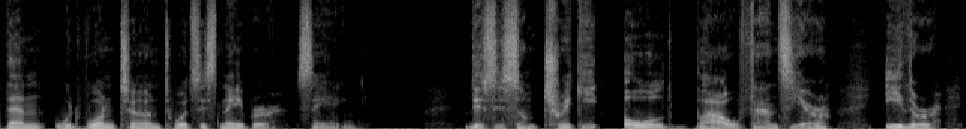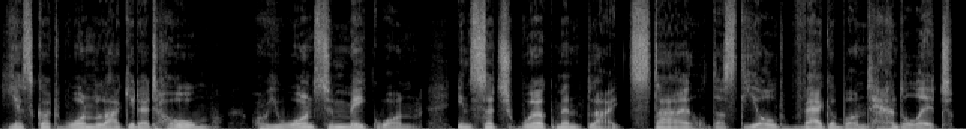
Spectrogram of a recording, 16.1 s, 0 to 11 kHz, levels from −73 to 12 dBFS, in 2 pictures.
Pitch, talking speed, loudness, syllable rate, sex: 100 Hz, 150 wpm, -20 LUFS, 4.0 syllables/s, male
